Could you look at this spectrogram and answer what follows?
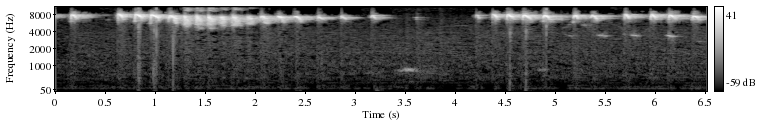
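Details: Burung kemade, a flowerpecker of mango trees carrying kemladeh mistletoe, calling actively with a long, quick trill-like run of high, piercing 'cit' notes, a silent pause, then a second brisk series.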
